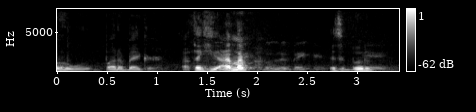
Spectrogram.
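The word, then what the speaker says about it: Budda Baker: Buddha Baker. Is it Buddha? Yeah. Buddha Baker.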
